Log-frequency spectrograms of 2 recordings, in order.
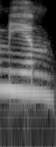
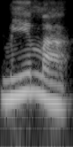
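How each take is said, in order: First: The word ends on the consonant n. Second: The word ends with an added a vowel. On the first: A voweled letter follows the word. "kalau setelah min huruf berharokat ... maka kita bacanya min" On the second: A vowelless letter follows the word. "kalau setelah min huruf mati, maka kita baca mina"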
